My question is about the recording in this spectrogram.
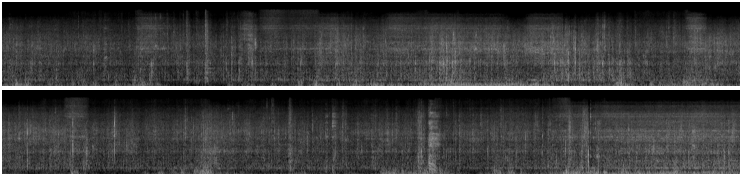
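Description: Wind buffeting an action camera's microphone over the rumble of an Ibis Ripley mountain bike rolling down a dirt and rock trail, swelling and fading as the bike speeds up and slows. A faint steady hum runs underneath, with scattered clicks and rattles.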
